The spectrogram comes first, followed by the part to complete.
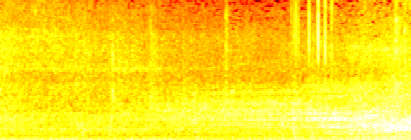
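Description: Road traffic noise: a steady rumble of passing vehicles, swelling a little toward the end.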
